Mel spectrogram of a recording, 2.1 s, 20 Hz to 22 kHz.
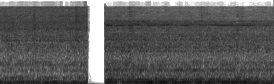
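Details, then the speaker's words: Ford 302 V8 in a Mustang after re-setting timing to about 16–18° (was 10–12° and backfiring): steady, even low rumble holding a healthy 900 rpm, idle slightly high, unadjusted; normal idle. "it's holding a healthy 900 RPM idle and I haven't adjusted anything so the idle's a little high"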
